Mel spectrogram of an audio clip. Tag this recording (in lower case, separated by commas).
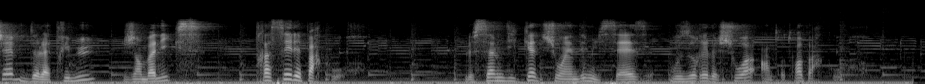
music, speech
